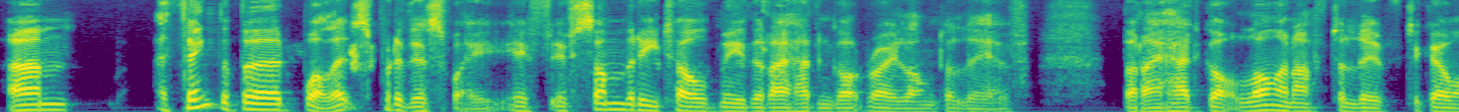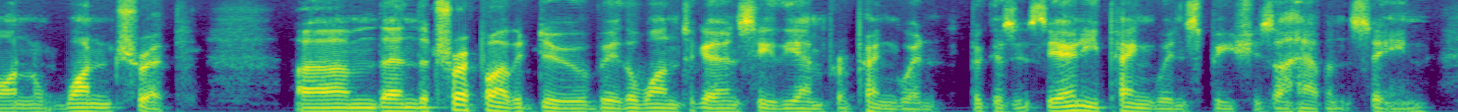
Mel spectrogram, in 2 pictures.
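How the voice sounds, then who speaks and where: A man with a low, soothing voice speaks in a calm, measured way, dry and a little wry. He sounds close and dry on a video call, with no room echo. He is answering questions in a relaxed webinar. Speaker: guest conservationist. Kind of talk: webinar Q&A, giving advice.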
